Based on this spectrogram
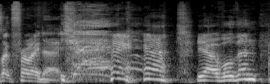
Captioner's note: laughing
